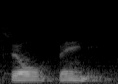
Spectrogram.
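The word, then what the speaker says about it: Silvagni: I think it's called, you don't pronounce the G, I think it's Sylvani.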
